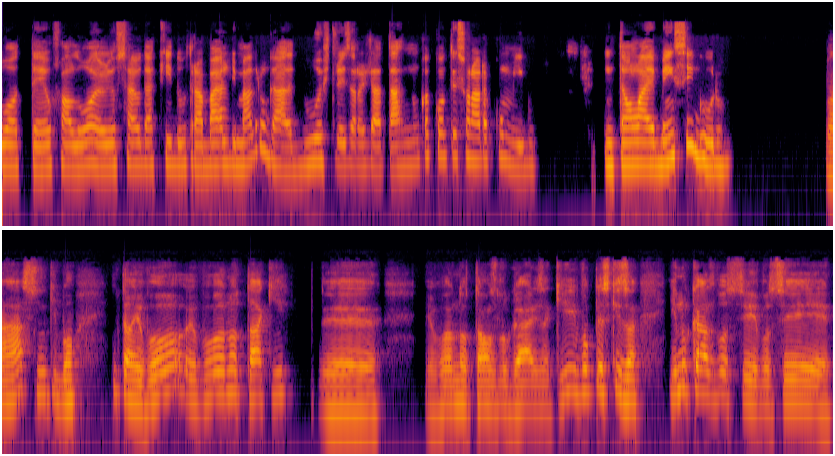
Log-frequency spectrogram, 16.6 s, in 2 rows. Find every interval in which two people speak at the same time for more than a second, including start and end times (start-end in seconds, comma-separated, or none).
none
